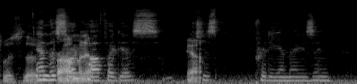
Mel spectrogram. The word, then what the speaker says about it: sarcophagus: Sarcophagus, which is pretty amazing. It's pronounced sarcophagus.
